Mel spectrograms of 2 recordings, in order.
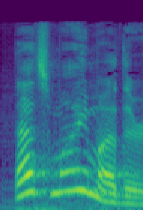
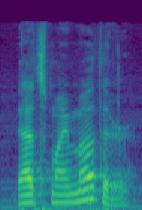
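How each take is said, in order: First: High, loud, overwhelmed; shaking with emotion. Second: Said in the usual way. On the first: Acted. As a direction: gasp it out in shock. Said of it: "shaking with emotion".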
